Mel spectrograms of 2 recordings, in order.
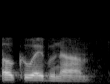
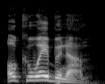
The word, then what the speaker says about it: Okwuegbunam: But I would like you to tell me how you pronounce Albert O's last name, please. – Albert Okwuegbunam. – Okwuegbunam. – Yep.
